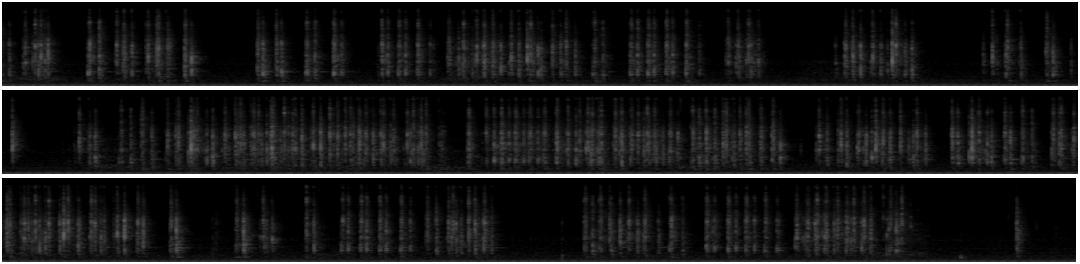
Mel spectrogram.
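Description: Typing on a computer keyboard: rapid runs of key clicks in bursts, with brief pauses between them, over a faint steady low hum.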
